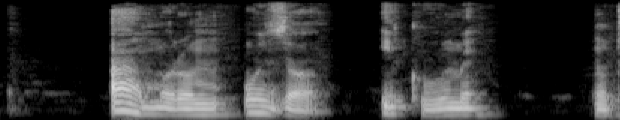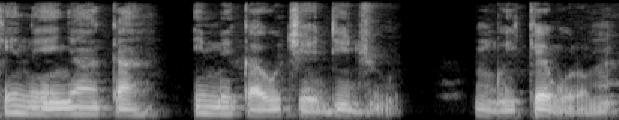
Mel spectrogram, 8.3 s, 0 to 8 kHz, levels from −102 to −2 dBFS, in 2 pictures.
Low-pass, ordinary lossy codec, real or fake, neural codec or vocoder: 7.2 kHz; none; fake; codec, 16 kHz, 16 kbps, FreqCodec, larger model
